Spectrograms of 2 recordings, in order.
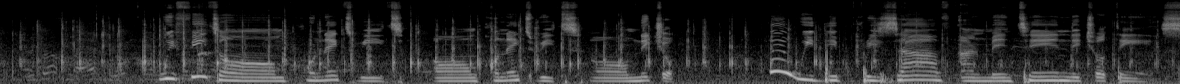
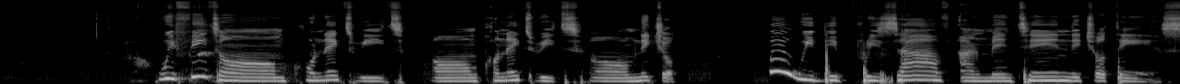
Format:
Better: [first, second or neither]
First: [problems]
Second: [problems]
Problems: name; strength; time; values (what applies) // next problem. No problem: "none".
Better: second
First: background sound (Livestock, farm animals, working animals); 11 dB below the speech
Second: none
